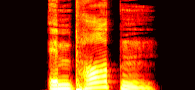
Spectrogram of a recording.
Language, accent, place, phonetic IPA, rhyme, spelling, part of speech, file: German, Germany, Berlin, [ˌɪmˈpɔʁtn̩], -ɔʁtn̩, Importen, noun, De-Importen.ogg
- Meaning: dative plural of Import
